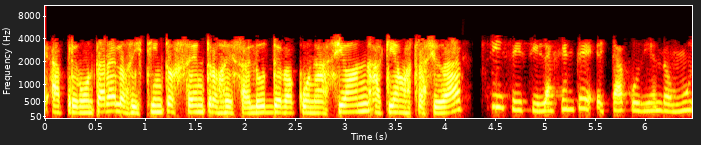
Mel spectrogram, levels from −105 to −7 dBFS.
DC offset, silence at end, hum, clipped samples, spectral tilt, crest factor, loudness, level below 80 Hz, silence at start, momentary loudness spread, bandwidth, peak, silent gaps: under 0.1%; 0 s; none; under 0.1%; -11 dB/octave; 16 dB; -17 LUFS; -56 dBFS; 0 s; 10 LU; 4.6 kHz; -2 dBFS; 4.28-4.34 s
